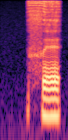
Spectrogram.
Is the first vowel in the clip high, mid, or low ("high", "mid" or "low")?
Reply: mid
